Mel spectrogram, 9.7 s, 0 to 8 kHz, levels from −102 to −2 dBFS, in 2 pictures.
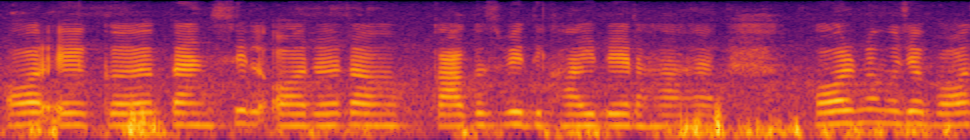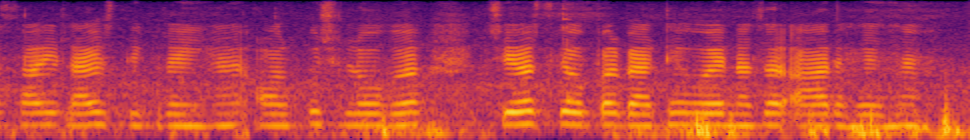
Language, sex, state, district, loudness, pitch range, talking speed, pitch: Hindi, male, Chandigarh, Chandigarh, -21 LUFS, 210-225 Hz, 200 wpm, 215 Hz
